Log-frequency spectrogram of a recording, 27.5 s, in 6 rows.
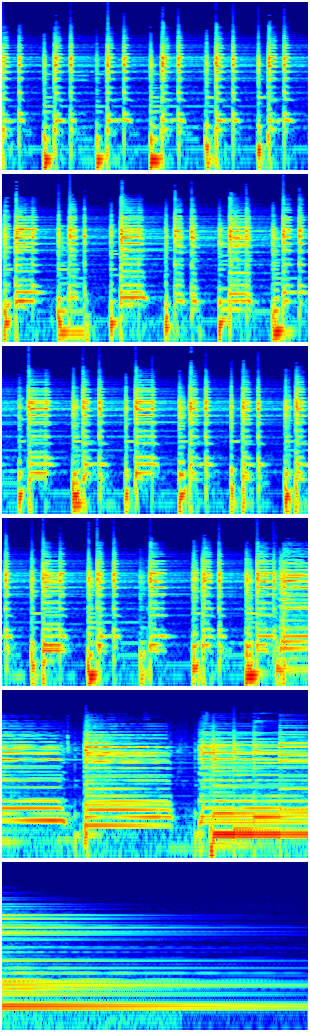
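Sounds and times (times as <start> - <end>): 
lead guitar: 0.0 - 27.5.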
